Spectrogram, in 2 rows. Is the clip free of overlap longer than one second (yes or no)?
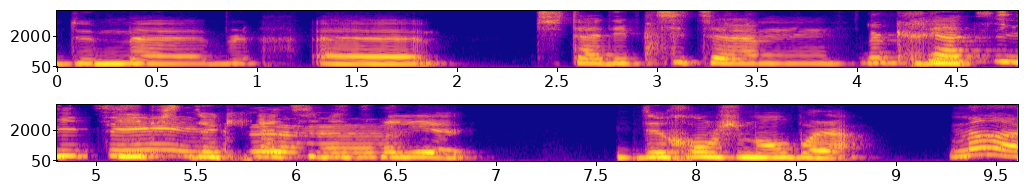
no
